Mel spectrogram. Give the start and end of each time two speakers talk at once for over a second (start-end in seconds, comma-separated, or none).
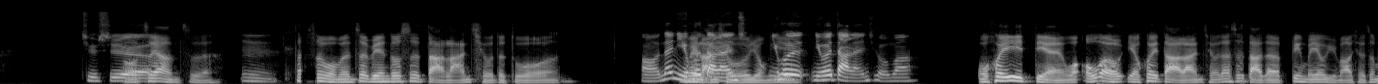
6.8-8.0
